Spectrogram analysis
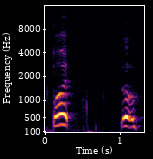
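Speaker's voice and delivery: hiccuping mid-sentence; jolting hiccup breaks. Real, not acted. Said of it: "oh god, I got the hiccups".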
